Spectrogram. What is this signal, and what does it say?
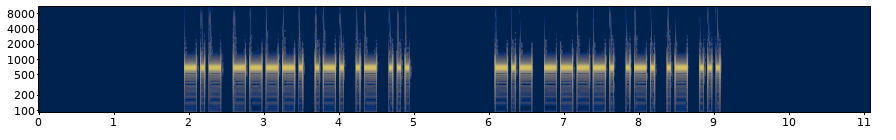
Morse code, heard as a keyed tone, about 22 wpm, 700 Hz. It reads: K9RAS K9RAS
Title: USA Call Signs - 5 Characters - Repeated 2x - 22wpm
